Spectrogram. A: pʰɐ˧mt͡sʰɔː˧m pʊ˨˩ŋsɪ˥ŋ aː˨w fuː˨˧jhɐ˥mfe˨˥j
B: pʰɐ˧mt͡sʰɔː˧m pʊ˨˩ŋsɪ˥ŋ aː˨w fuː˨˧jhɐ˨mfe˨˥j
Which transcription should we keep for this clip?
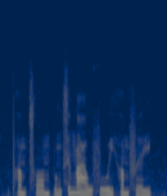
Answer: A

